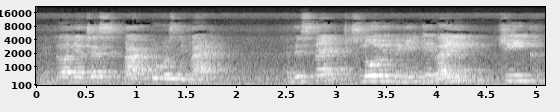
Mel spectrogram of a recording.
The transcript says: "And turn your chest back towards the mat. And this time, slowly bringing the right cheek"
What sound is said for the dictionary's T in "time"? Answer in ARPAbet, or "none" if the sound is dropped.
T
